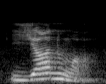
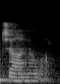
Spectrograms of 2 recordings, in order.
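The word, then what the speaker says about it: Januar: now if you see J is pronounced Y which means that all the words that start in start with j in German needs to be pronounce as y for example yanu not janua Yan L Li m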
